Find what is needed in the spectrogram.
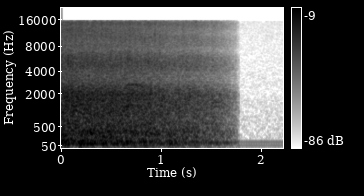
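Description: Steady outdoor rushing noise that fades out over the second second and cuts to dead silence just before the end.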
